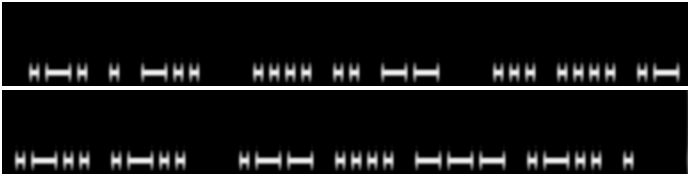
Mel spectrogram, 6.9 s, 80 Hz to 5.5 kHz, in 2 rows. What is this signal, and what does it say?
Morse code, heard as a keyed tone, about 30 wpm, 500 Hz. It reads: RED HIM SHALL WHOLE
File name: 632 Words 30WPM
